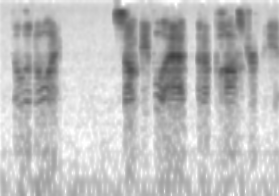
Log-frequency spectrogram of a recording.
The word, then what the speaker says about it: Illinois: when you're dealing with nouns that end in a silent s like Arkansas and Illinois some people add an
